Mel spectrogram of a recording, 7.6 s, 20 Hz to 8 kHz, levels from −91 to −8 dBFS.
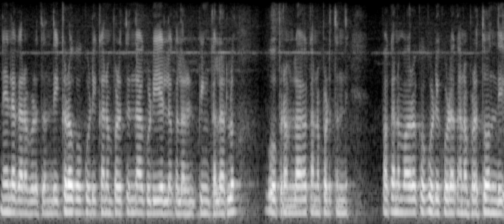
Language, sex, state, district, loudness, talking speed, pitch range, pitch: Telugu, female, Andhra Pradesh, Srikakulam, -18 LUFS, 180 wpm, 170-180 Hz, 175 Hz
